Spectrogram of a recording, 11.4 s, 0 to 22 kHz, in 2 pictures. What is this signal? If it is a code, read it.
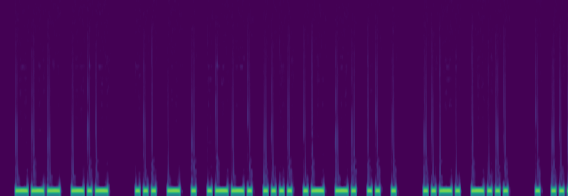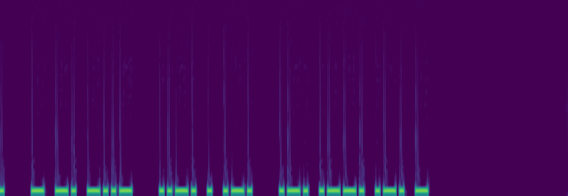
Morse code, heard as a keyed tone, about 32 wpm, 700 Hz. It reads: OK STEPHANIE FB ES TNX FER RPRT
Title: Practice QSO - Exchange 2 - Info - 30wpm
